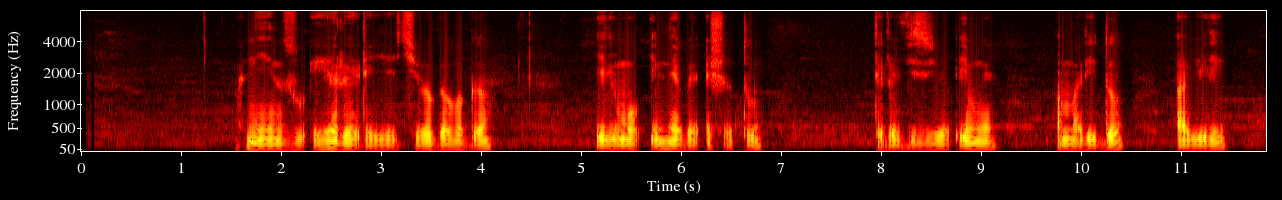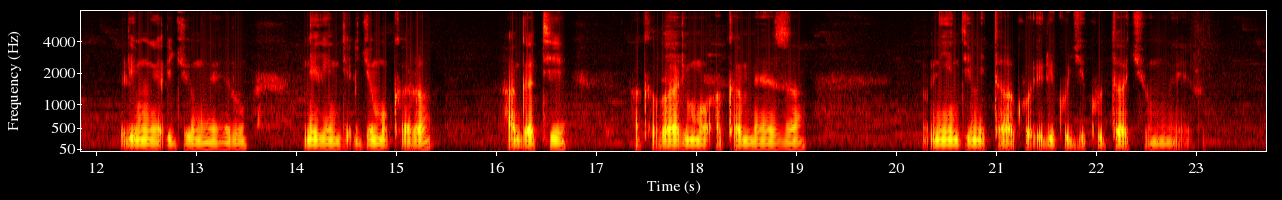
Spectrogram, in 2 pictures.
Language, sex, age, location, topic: Kinyarwanda, male, 18-24, Kigali, finance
